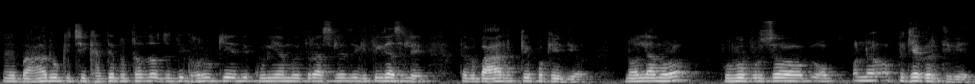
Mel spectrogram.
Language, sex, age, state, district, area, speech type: Odia, male, 45-60, Odisha, Cuttack, urban, spontaneous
